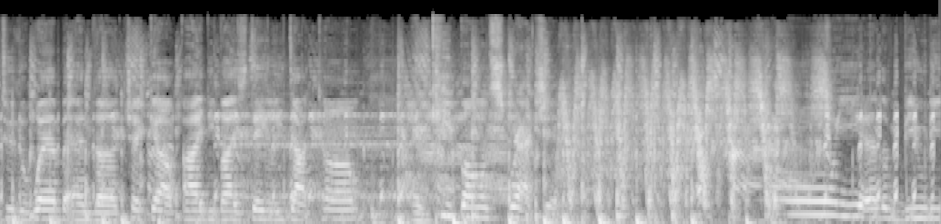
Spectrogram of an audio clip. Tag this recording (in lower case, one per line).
disc scratching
